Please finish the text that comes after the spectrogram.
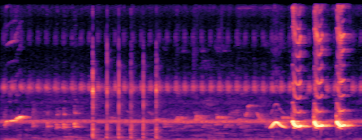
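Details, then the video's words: A tame, hand-trained kaso-kaso bird perched on a hand outside its cage ends with four loud, sharp downslurred whistles about a third of a second apart, after soft chirps and clicks over a steady high background tone. "BURUNG KASO KASO GACOR"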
